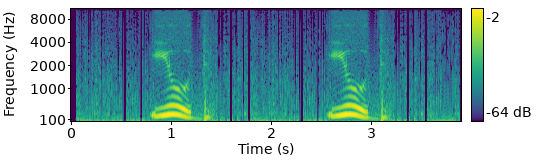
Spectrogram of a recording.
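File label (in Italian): "yud", Ebraico; qabalah; alfabeto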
